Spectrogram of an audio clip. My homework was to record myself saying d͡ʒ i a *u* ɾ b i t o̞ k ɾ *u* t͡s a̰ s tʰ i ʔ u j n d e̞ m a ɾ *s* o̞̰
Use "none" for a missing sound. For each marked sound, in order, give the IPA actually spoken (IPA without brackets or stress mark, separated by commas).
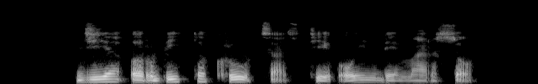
o, u, s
